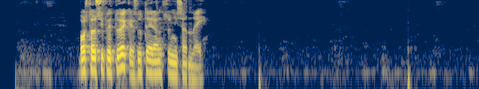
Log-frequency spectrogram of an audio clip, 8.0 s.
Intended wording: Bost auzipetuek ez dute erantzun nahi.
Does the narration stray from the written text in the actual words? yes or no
yes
